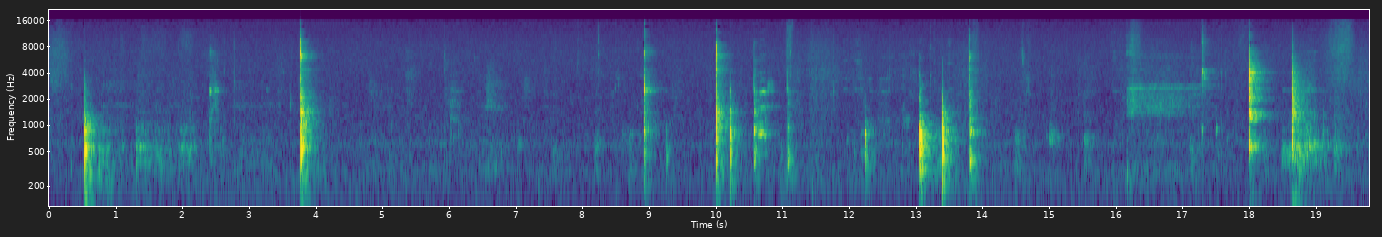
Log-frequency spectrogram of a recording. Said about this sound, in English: The sound of the dog licking himself.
